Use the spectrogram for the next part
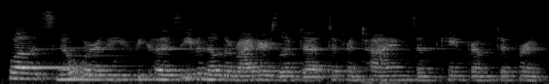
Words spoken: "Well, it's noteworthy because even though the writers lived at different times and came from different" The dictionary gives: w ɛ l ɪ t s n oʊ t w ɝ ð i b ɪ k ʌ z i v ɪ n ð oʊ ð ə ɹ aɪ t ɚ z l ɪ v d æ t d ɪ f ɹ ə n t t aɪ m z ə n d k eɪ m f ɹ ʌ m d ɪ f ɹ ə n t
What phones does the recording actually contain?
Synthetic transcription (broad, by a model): w ɛ l ɪ t s n oʊ t w ɝ ð i b ɪ k ʌ z i v ɪ n ð oʊ ð ə ɹ aɪ t ɚ z l ɪ v d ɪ t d ɪ f ɹ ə n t t aɪ m z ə n k eɪ m f ɹ ʌ m d ɪ f ɹ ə n t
